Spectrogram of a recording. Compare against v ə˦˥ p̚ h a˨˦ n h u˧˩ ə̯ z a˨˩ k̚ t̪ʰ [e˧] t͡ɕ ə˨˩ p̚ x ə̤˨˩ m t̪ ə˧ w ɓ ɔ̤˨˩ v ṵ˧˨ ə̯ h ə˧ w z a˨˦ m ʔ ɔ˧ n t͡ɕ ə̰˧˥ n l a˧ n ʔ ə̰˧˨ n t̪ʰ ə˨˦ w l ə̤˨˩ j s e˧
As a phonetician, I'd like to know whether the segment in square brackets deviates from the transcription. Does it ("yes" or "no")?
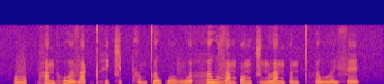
yes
